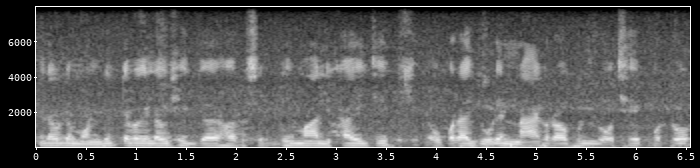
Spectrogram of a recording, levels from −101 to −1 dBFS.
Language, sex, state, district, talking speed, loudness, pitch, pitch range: Odia, male, Odisha, Sambalpur, 120 wpm, -16 LUFS, 115 Hz, 110-120 Hz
